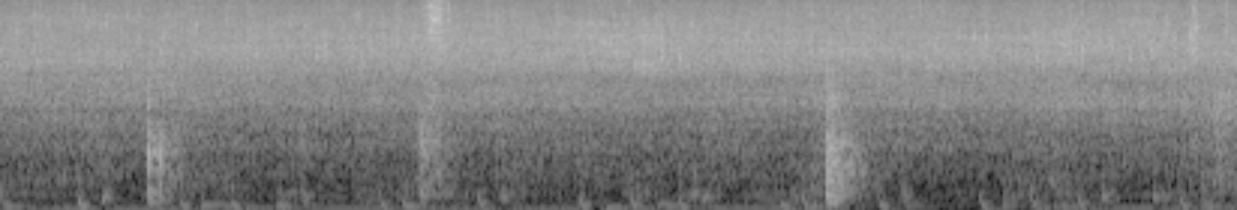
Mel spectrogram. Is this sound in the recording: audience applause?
no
